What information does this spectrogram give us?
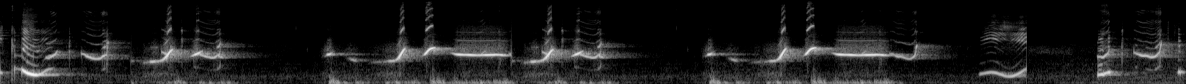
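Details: Cockatiel whistling, played for pet cockatiels: phrases of rising and falling whistled notes, some wavering, delivered in bursts separated by short pauses of a second or two, in a quiet indoor setting.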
